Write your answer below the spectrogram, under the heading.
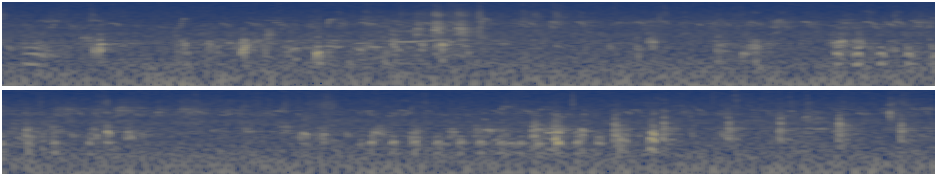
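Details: Hens clucking: many short, soft clucks scattered irregularly through a steady hiss of background noise, fairly faint and overlapping, with no clear crow.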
